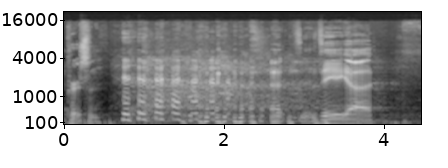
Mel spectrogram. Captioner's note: all chuckle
